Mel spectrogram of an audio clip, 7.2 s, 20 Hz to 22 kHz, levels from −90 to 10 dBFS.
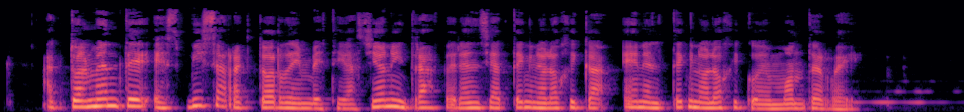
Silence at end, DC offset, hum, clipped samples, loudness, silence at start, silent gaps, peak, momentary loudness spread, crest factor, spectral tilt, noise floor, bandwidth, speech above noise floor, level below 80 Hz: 0.3 s; under 0.1%; none; under 0.1%; -19 LUFS; 0.35 s; none; -4 dBFS; 8 LU; 16 dB; -6 dB/octave; -46 dBFS; 15.5 kHz; 28 dB; -60 dBFS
